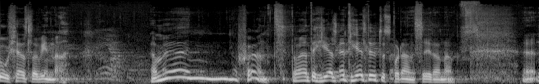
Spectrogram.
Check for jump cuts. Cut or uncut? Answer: cut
